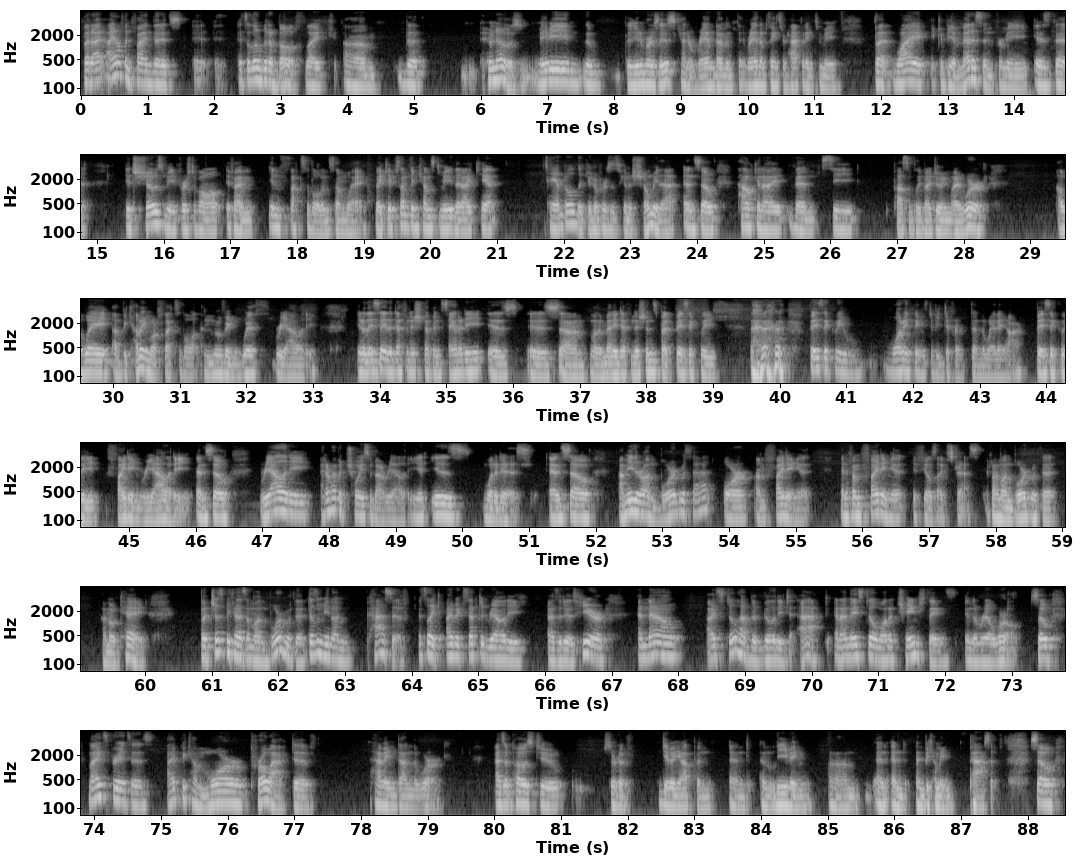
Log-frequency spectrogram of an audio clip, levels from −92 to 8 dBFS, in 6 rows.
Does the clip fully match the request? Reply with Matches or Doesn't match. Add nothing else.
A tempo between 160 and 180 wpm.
Matches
